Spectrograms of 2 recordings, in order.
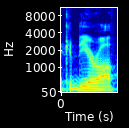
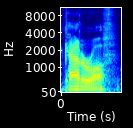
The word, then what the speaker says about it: Kadyrov: I used to say Kadyrov, but it's Kadyrov.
